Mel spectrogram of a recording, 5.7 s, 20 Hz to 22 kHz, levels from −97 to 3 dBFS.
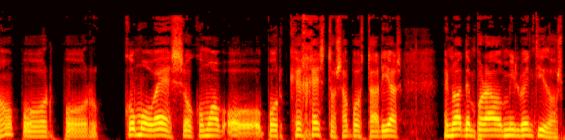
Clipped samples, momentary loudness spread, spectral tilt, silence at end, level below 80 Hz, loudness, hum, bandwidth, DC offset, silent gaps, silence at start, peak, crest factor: under 0.1%; 6 LU; -6 dB/octave; 0.05 s; -54 dBFS; -27 LUFS; none; 14 kHz; under 0.1%; 1.20-1.25 s; 0 s; -10 dBFS; 16 dB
